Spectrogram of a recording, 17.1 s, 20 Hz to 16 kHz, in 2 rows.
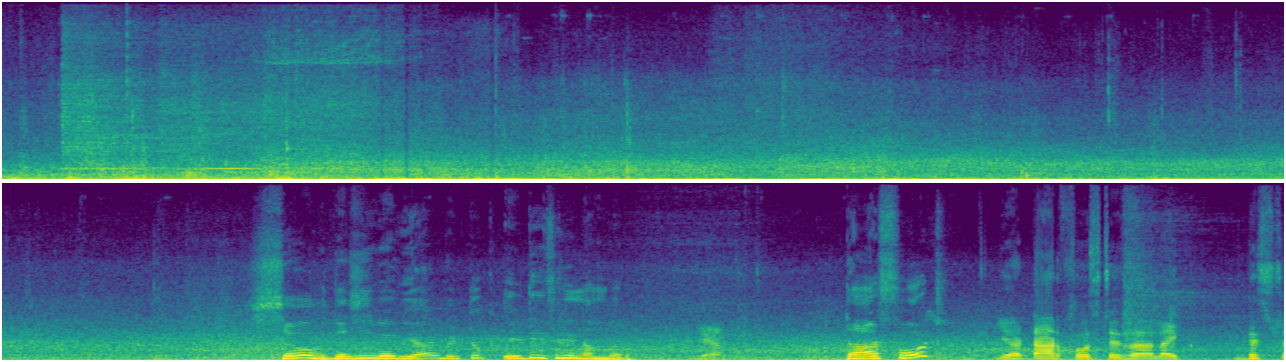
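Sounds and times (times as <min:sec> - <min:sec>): bus engine running: 0:00.0 - 0:17.0
steady beep: 0:00.6 - 0:02.5.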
